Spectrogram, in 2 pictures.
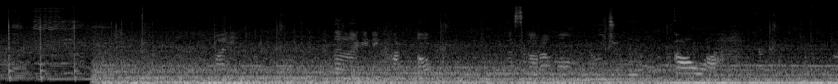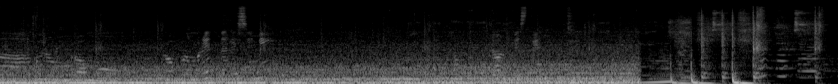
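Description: Steady low engine and road drone inside a jeep's cabin while it drives, with people talking over it. It cuts in about a second in and cuts off shortly before the end.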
